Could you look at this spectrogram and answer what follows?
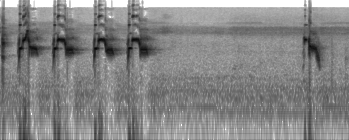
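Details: Nias hill myna giving four loud, ringing down-slurred whistles in steady rhythm, a pause of over two seconds, then one more falling whistle.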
